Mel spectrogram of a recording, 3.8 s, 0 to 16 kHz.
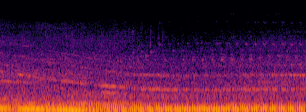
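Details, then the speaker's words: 1995 Plymouth Neon, low mileage, long-stored with old gas, just restarted after Berryman's: revving with rough uneven rumble that steadies at hold, slight chirp; stumble from old gas clearing up. "She's clearing up. Heck, man. A little chirpy because she's just rocking."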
